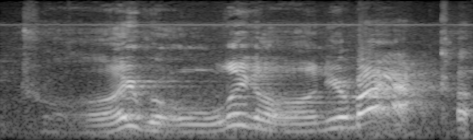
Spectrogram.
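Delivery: slow, laughing pig voice; snorted laugh. Acted. Pig laughing at the hedgehog, slow and snorting. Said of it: "snorted Pig".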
